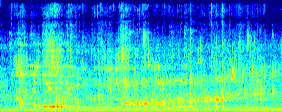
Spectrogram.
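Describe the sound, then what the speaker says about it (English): Water is poured into a glass onto a small measure of homemade elderflower cordial, a continuous, close splashing and trickling fill lasting a few seconds. "You can always put in more if you feel like you need more, and then top it off with water."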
